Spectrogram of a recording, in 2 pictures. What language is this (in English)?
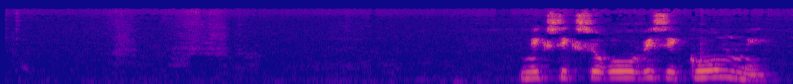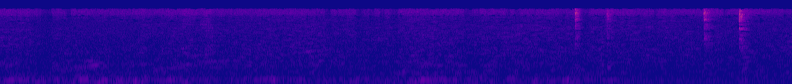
Inupiaq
